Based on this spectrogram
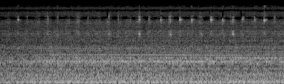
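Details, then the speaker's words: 1988 Ford E150 Econoline van, 4.9L engine, after replacing the rough belt tensioner/idler pulley: steady idle with a faint quick high chirp repeating; squeak much reduced but back, owner suspects a new belt is needed; cause not confirmed. "there's the squeak oh are you telling me it's something else I hear the squeak back guys I wonder if I need a new belt"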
